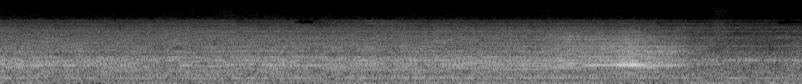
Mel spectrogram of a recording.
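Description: Sawmill canter line running: the circular saws of a track-chain log canter sawing a log, together with the conveyor chains, a steady mechanical hum with whining tones. It swells to a louder whine about six seconds in, then drops off a second later as the log clears the saws.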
